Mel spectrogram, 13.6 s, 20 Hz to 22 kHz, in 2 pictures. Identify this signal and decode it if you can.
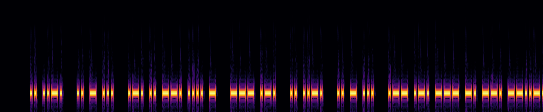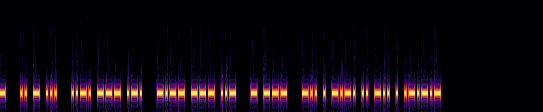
Morse code, heard as a keyed tone, about 41 wpm, 700 Hz. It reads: IF ITS RIGHT OR IF ITS WRONG, ITS FOR YOU TO DECIDE.
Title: Sentences from Top 1000 Words - Review Part 3 - 45wpm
